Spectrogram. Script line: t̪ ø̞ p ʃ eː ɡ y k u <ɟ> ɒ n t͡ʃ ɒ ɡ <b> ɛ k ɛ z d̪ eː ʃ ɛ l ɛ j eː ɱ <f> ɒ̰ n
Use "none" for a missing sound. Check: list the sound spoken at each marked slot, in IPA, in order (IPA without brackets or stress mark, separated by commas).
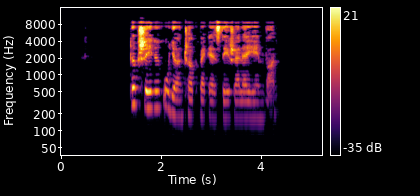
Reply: ɟ, b, v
